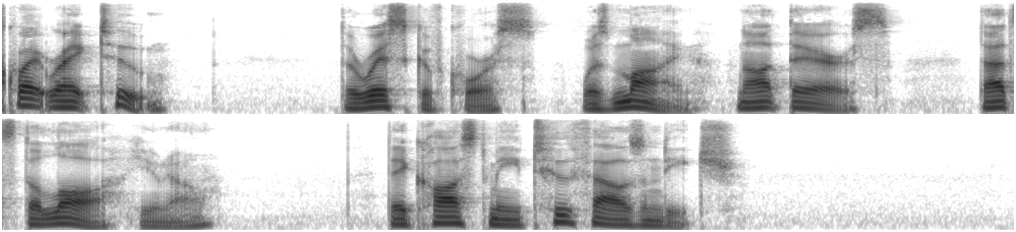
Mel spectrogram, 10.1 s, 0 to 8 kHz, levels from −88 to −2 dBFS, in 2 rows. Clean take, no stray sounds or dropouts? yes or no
yes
